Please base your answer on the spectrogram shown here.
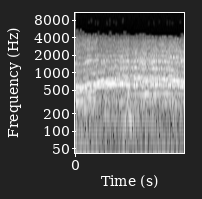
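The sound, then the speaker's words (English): A crowd yelling together about Lenin in a sustained, blended roar of many voices, steady and unbroken, somewhat muffled with no individual words standing out. “Crowd, they're yelling something at”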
